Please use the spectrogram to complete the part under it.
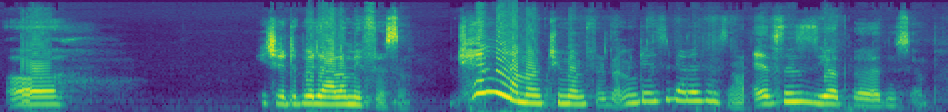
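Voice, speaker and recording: A woman's voice: fairly high pitch, sing-song, warm tone. A woman giving casual, chatty commentary while playing an online game, thinking aloud and speaking to her viewers. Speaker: gaming vlogger.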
